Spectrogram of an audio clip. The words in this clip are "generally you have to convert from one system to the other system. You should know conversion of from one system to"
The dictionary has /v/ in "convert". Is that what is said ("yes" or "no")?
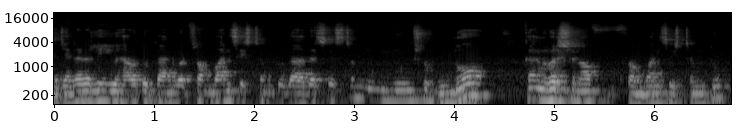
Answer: yes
